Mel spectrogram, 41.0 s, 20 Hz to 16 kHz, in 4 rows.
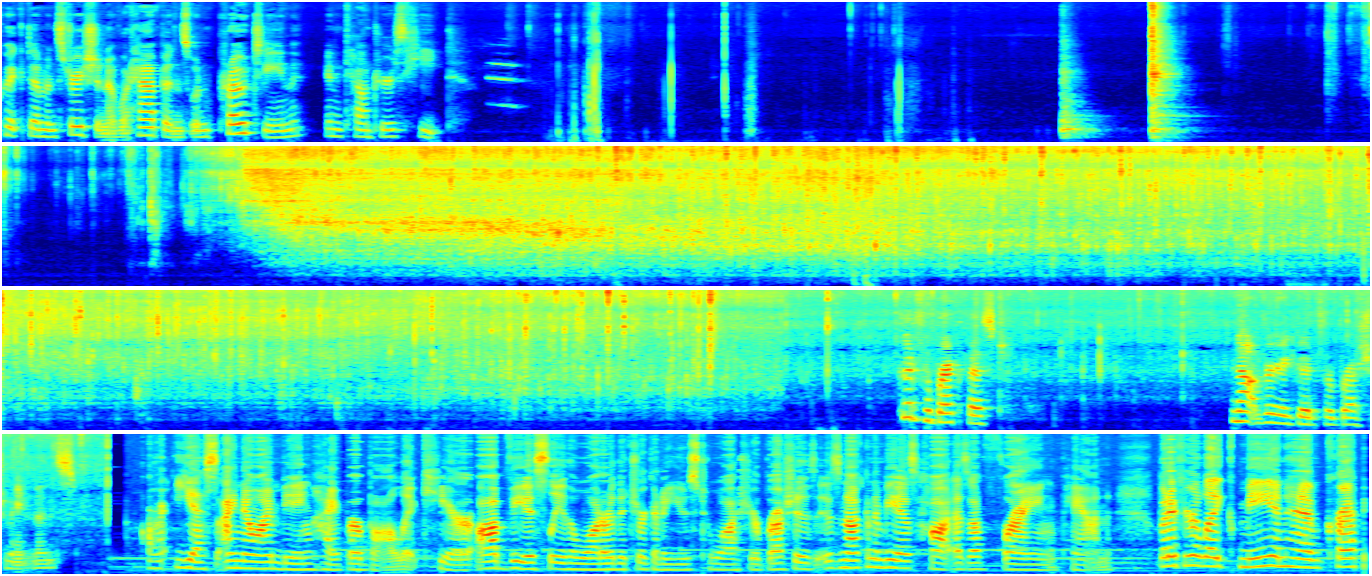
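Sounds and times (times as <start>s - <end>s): egg sizzling in a pan: 11.3s - 31.6s.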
